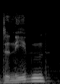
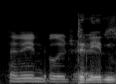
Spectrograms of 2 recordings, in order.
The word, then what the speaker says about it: Dunedin: all-star is starting his rehab tonight with honey pronounced at Dunedin Dunedin Blue Jays of singing Florida State League single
